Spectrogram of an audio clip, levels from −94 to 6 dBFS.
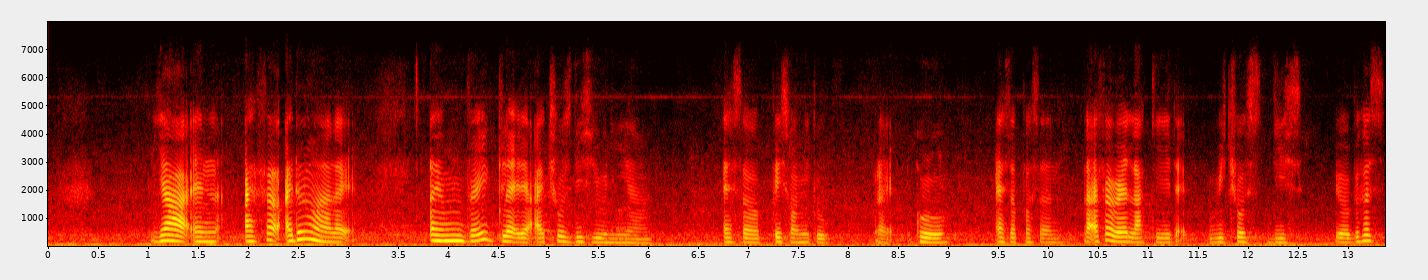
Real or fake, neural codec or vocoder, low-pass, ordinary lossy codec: real; none; 7.2 kHz; Opus, 32 kbps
